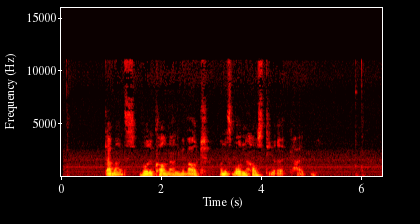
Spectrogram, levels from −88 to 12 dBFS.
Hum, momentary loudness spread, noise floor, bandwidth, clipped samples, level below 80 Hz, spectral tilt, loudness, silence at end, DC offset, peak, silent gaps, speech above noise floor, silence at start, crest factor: none; 19 LU; -58 dBFS; 11.5 kHz; under 0.1%; -56 dBFS; -8.5 dB/octave; -21 LUFS; 1.35 s; under 0.1%; -2 dBFS; none; 37 dB; 0.9 s; 20 dB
